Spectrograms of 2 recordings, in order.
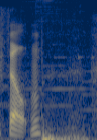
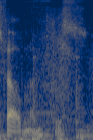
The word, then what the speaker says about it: Feldman: and my other associate mr gregory felton is it just feldman yeah it's feldman yeah and but uh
